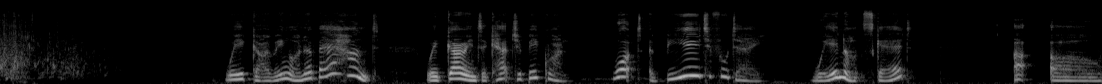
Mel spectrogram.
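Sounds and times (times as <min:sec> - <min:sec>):
water splashing and swishing: 0:00.0 - 0:01.4
speech: 0:02.3 - 0:09.2, 0:10.1 - 0:11.0.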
